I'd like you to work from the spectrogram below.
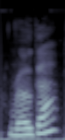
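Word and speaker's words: Rogge: And as IOC President Jacques Rogu, did I say his name correctly? – Roga, said security has to be even more of the minds of everyone today.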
